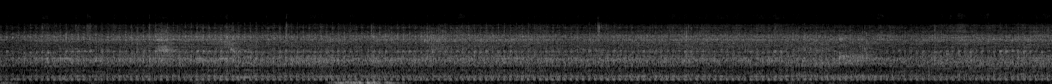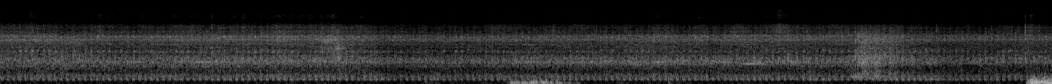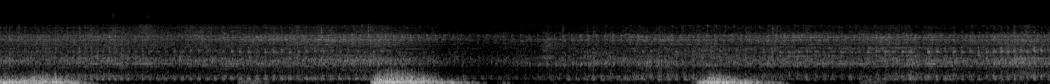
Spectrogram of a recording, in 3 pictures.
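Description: Farm bike engine idling steadily, with several brief low rumbles breaking in over it, the loudest in the last third.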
